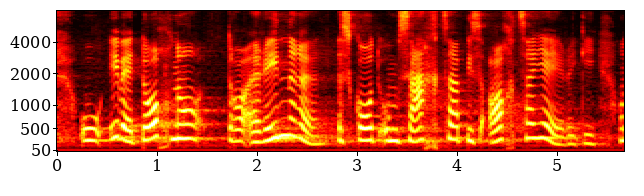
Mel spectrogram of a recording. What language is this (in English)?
Swiss German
